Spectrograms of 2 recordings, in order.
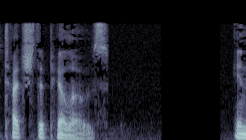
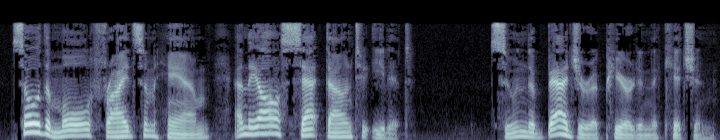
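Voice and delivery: plain reading voice

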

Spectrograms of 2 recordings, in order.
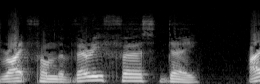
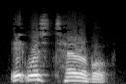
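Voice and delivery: normal talking voice

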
